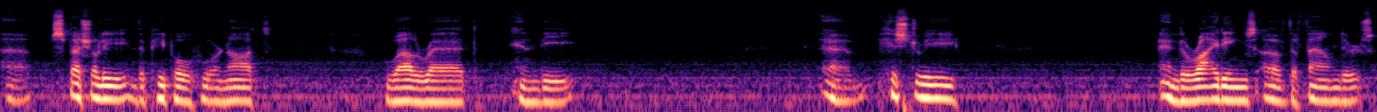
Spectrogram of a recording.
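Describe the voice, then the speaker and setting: An older man with a Persian accent talks in a slow, unhurried way. His voice sits fairly low, and he gives measured explanations with pauses between phrases. A faint hum of room ambience runs behind him. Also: darkish tone. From Iran. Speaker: channel host and translator. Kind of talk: slow explanatory talk to camera.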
